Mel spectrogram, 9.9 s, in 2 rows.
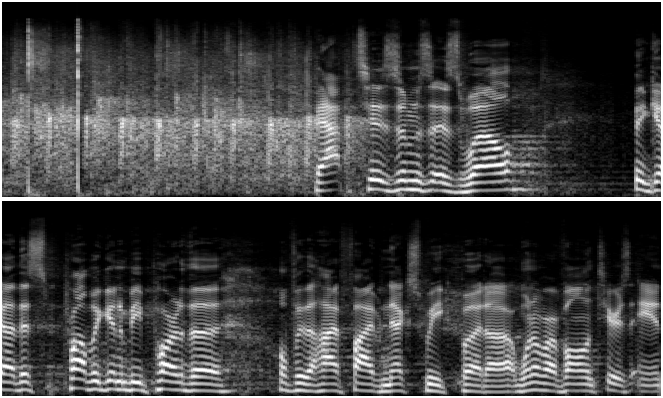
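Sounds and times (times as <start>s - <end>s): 
audience applause: 0.0s - 2.8s
speech: 2.4s - 4.2s, 4.8s - 9.8s.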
